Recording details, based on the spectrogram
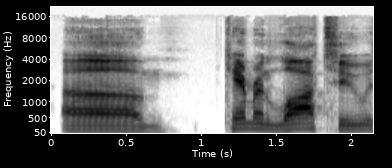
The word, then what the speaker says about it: Cameron Latu: Cameron Latu is how it's pronounced.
